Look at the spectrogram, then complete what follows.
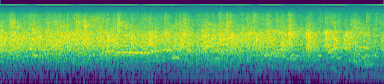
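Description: An audience applauding, a dense, steady clapping that starts to die away at the very end.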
